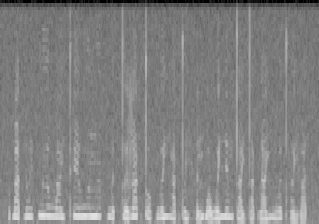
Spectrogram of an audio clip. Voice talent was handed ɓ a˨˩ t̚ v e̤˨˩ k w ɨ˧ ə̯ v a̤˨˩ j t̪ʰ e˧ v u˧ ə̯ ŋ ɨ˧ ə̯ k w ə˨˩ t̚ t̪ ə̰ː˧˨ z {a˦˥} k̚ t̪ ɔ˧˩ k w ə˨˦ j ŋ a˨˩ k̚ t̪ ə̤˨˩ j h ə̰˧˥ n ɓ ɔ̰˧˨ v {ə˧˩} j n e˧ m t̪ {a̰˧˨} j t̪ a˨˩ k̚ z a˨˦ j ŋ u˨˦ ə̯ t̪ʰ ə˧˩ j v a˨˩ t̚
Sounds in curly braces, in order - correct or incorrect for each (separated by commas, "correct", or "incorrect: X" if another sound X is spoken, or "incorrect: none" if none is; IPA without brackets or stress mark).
correct, incorrect: ə̰˧˥, incorrect: a˧˩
